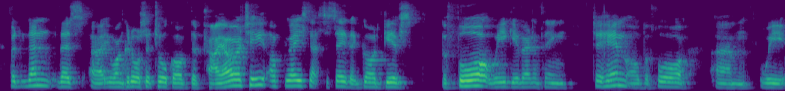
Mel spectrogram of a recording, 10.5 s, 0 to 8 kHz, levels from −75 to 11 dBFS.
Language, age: English, 50-69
